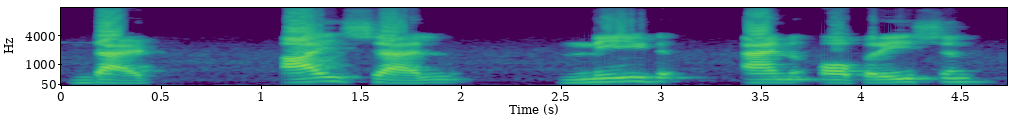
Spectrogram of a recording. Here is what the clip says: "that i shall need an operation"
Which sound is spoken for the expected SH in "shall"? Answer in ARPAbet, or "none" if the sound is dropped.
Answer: SH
